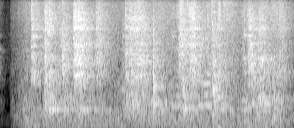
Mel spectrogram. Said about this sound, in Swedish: målmedvetet klättrar upp längs med stegen som rests från skybarens golv rakt mot en öppning i taket. Genom öppningen kommer han vidare ut på ett mellantak utomhus och där väntar följande steg.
